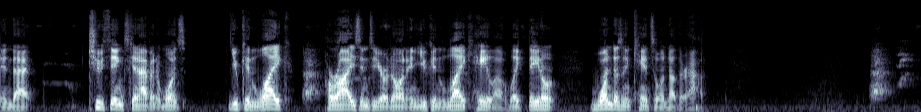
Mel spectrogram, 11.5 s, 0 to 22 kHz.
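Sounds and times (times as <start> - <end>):
speech: 0.0 - 0.5, 1.1 - 8.8
dog barking: 3.8 - 4.1, 10.9 - 11.5.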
